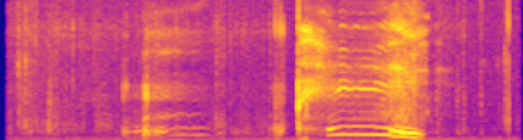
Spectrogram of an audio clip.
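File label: "pei2", Mandarin Chinese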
